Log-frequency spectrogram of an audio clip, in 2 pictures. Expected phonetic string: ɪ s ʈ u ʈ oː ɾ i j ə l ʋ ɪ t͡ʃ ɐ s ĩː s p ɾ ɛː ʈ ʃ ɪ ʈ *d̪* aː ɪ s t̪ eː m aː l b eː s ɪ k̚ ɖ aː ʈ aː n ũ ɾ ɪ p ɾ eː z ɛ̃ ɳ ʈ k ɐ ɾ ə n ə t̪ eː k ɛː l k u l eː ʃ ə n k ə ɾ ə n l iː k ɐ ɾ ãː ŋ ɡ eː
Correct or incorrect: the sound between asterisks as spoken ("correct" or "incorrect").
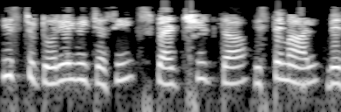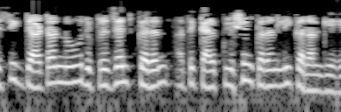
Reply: correct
